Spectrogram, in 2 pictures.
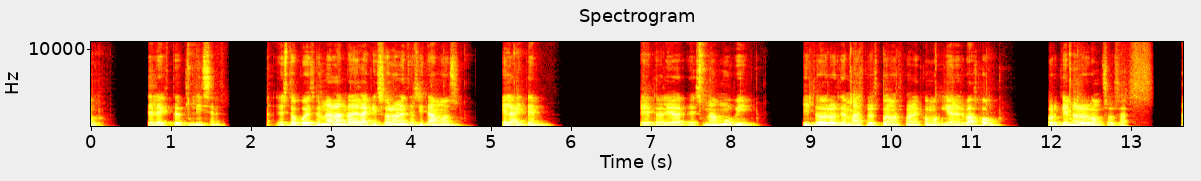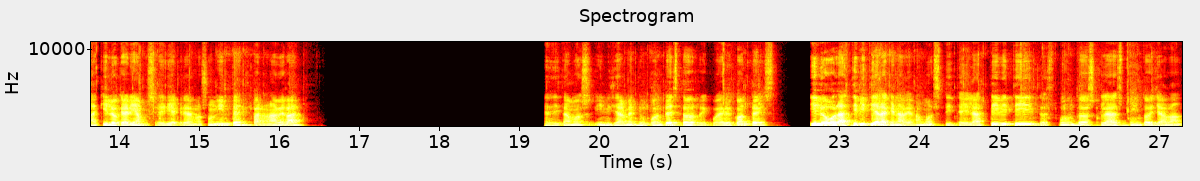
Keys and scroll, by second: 1.3 Return, 5.0 alt+shift+Right, 17.9 Return, 21.7 Return, 25.4 Return.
